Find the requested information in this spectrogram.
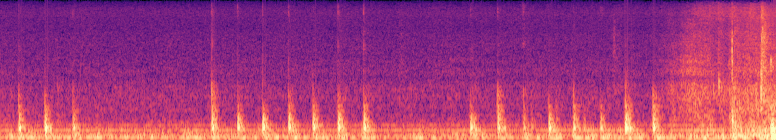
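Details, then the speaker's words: Nurse percussing over several spots on a patient's abdomen during a physical assessment, tapping with a finger after hearing active bowel sounds; dull abdominal percussion note. "The next thing I'm going to do is I'm going to go ahead and I'm just going to percuss over a couple spots on your stomach. So that means I'm just going to take my finger and I'm going to tap all over your stomach, okay?"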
